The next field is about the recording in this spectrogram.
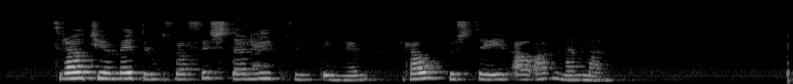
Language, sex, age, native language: Icelandic, female, 12, Icelandic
